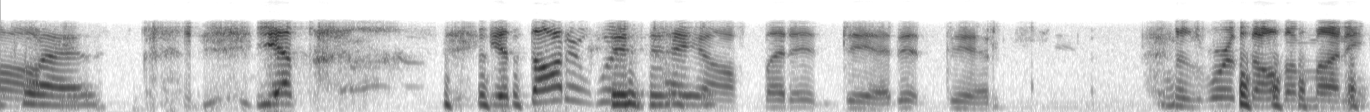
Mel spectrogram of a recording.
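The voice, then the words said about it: Southern American accent. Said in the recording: “I know I have a Southern accent, but I don't talk like Scarlett O'Hara”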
